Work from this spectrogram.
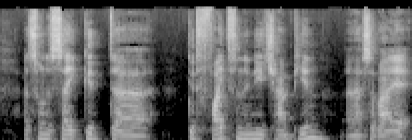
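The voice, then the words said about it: Poor Afrikaans accent drifting Welsh. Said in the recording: “I'm not very good at the Afrikaans pronunciation ... I'm not too good at doing that accent, as you can tell from my impression here ... I'm starting to sound Welsh”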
